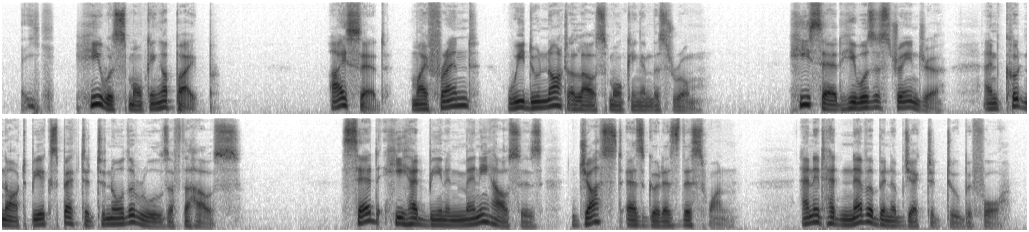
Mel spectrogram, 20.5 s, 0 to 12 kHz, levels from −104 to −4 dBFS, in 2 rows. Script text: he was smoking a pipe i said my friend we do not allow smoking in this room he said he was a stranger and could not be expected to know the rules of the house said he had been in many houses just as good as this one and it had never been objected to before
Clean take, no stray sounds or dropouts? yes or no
no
